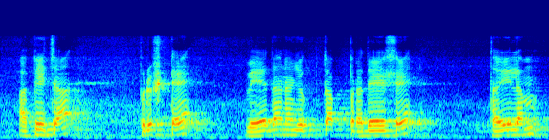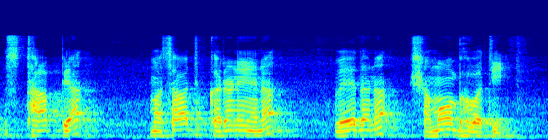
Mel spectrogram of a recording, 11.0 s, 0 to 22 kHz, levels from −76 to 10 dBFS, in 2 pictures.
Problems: none marked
